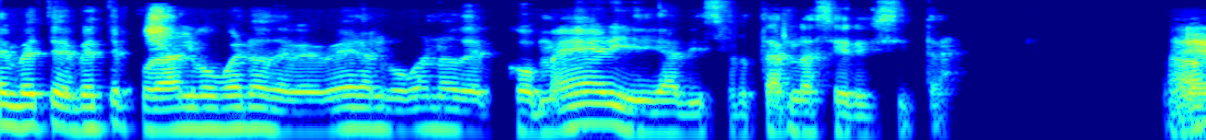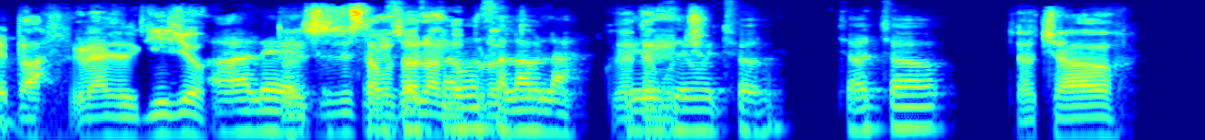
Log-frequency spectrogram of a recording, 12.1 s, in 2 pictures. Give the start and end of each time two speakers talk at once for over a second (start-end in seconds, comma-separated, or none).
7.0-9.6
